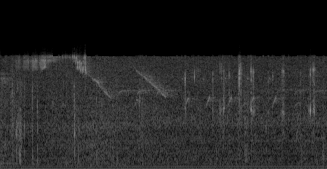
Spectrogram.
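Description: Outdoor ambience on an old film soundtrack: sparse short bird chirps of varying pitch and two long falling whistles, over a steady low hum.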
